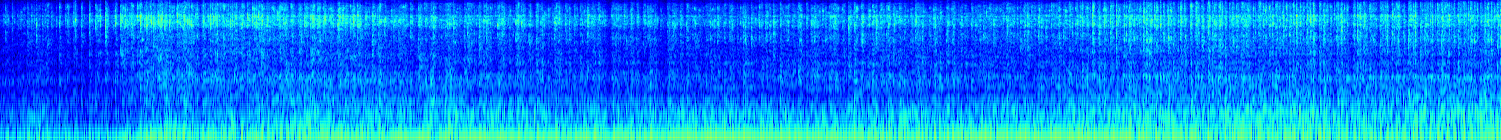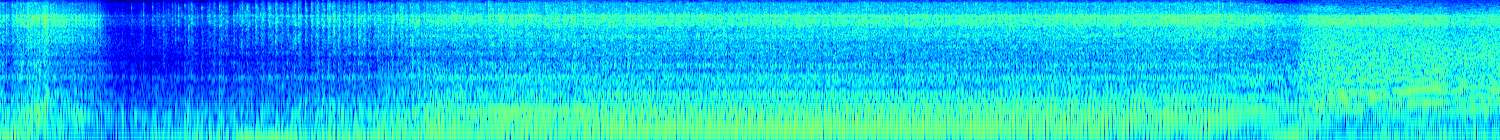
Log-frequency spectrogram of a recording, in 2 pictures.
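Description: Classic muscle car's engine running loud with a steady deep drone. After a short break about halfway, it is held at higher revs for staging. The pitch rises sharply near the end as the cars launch.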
